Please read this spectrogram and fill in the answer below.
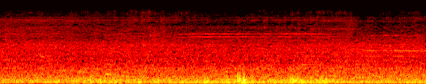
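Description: Steady low background rumble with no speech, with a couple of faint knocks about halfway through.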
